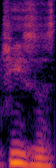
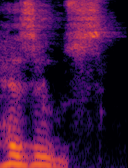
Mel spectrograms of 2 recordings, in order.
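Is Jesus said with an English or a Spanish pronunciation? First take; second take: English; Spanish. First: The name is said with an English pronunciation. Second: The name is said with a Spanish pronunciation. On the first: "they don't say Jesus" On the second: "Spanish people ... they say Jesus"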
